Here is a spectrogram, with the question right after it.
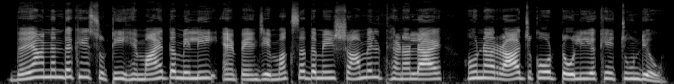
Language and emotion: Sindhi, neutral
